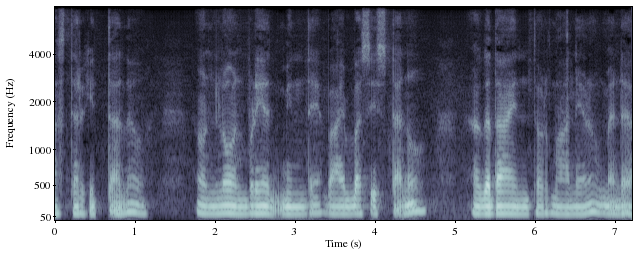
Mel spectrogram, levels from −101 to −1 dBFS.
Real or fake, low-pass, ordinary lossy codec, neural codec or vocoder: fake; none; none; codec, 16 kHz, 2 kbps, X-Codec, WavLM features, trained on Multilingual LibriSpeech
